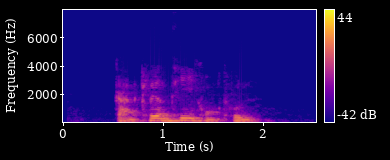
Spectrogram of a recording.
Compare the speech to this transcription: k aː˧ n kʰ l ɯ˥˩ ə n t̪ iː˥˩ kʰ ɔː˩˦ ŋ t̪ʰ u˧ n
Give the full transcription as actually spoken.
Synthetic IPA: k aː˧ n kʰ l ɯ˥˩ ə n t̪ʰ iː˥˩ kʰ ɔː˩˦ ŋ t̪ʰ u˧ n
